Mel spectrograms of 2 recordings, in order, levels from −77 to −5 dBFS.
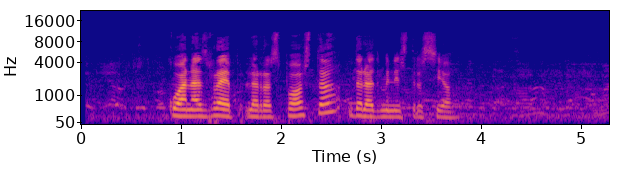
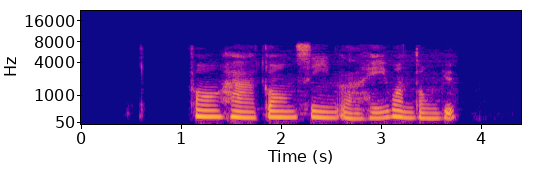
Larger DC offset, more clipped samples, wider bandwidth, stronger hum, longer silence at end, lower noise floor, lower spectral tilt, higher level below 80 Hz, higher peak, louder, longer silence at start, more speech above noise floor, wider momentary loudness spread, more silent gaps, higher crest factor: neither; neither; first, 11.5 kHz vs 8 kHz; neither; second, 0 s vs 0.65 s; second, -49 dBFS vs -67 dBFS; second, -3.5 dB/octave vs -5.5 dB/octave; about the same, -62 dBFS vs -62 dBFS; about the same, -10 dBFS vs -8 dBFS; second, -28 LUFS vs -24 LUFS; second, 0.05 s vs 0.6 s; second, 21 dB vs 44 dB; first, 25 LU vs 6 LU; second, none vs 0.67-1.01 s; first, 22 dB vs 16 dB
